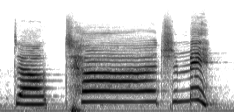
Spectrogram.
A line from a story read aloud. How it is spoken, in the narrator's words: cried the little fairy-like being in the playground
